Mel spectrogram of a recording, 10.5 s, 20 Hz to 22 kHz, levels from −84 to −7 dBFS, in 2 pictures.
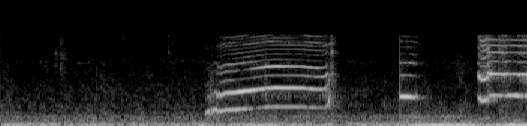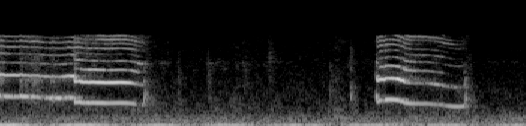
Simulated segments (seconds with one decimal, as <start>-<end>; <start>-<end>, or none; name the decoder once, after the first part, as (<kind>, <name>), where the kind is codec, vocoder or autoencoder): none

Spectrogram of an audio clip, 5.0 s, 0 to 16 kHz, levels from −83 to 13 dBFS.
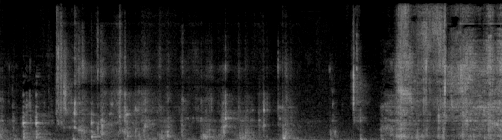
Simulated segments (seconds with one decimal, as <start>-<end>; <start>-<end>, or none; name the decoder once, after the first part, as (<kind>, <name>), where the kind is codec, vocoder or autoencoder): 0.6-3.0 (autoencoder, DAC-VAE)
